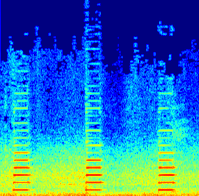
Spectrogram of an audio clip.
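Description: A truck's horn honking in short, even beeps about once a second: the vehicle's alarm has been set off by accident.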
